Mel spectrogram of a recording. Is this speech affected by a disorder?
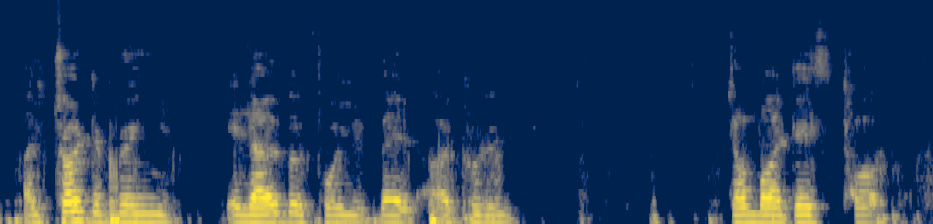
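Yes: cerebral palsy; talks slowly.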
